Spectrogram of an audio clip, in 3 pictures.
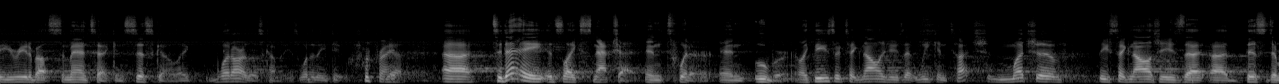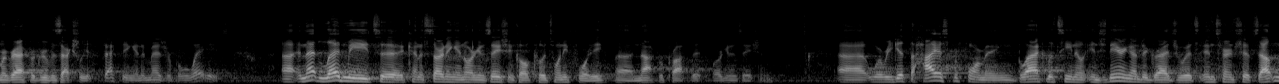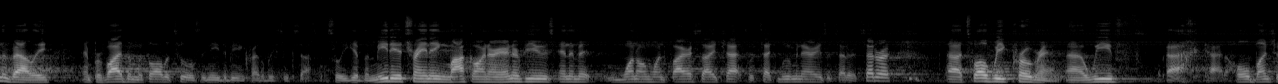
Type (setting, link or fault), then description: setting, live audience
